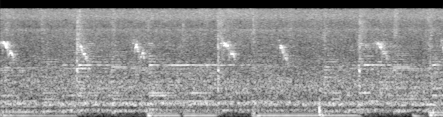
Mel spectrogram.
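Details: A natural honey bee swarm leaving a hive fills the air with a thick, continuous low drone of countless wingbeats, rising and dipping slightly as bees fly past, with faint brief high descending chirps now and then.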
